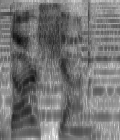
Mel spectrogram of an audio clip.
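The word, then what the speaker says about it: दर्शन: Ang ibig sabihin ng salitang Sanskrit na darshan, darsana, na ang bigkas ay darshan, ay paningin, bisyon o anyo.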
